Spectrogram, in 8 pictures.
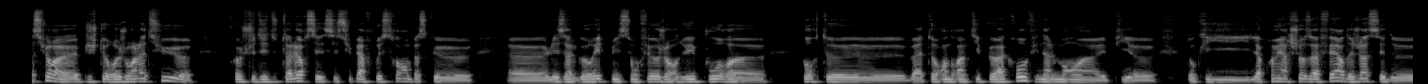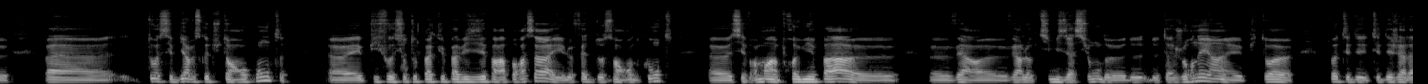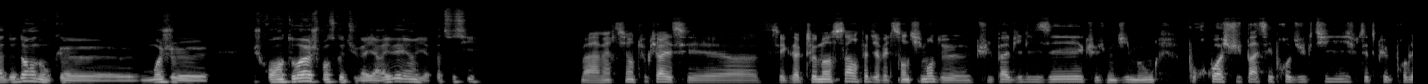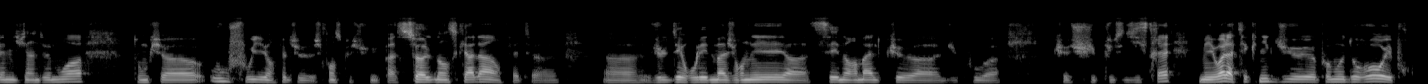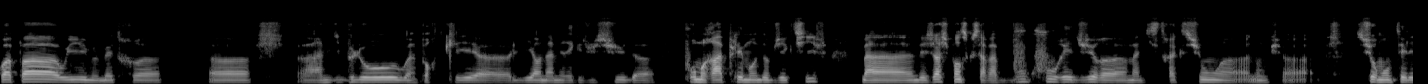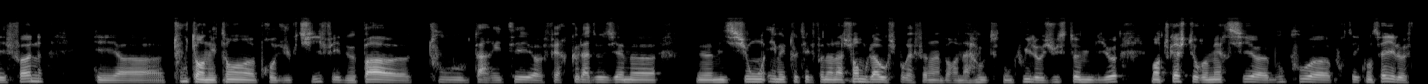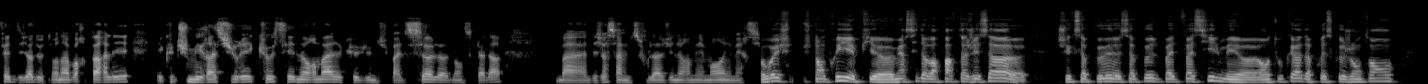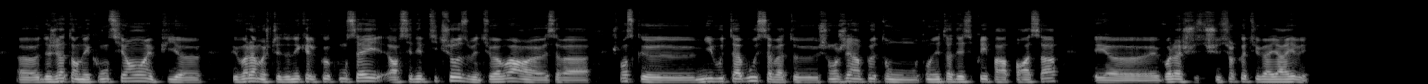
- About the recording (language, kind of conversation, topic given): French, advice, Comment puis-je réduire les notifications et les distractions numériques pour rester concentré ?
- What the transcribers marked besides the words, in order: tapping; other background noise; stressed: "seul"; stressed: "rappeler"; stressed: "beaucoup"; laughing while speaking: "burn-out"; stressed: "que"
